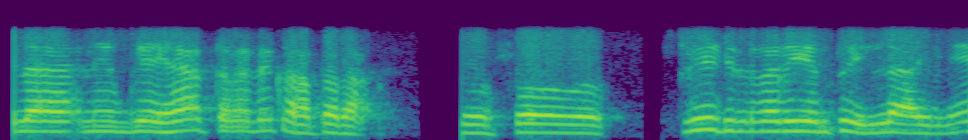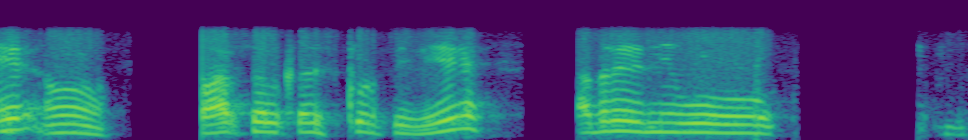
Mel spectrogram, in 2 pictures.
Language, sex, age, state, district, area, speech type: Kannada, female, 60+, Karnataka, Bangalore Urban, rural, conversation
